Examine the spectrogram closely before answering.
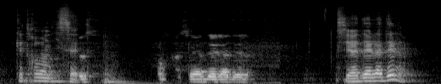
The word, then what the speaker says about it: Adèle: Je pense que c'est Adèle. C'est Adèle? Je pense que ça se prononce comme ça. Ah oui, Adèle, ouais, c'est ça.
